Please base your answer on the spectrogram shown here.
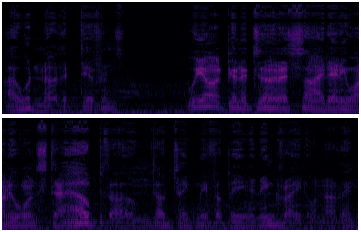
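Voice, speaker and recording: Game village mayor, gravelly, lowish, blunt, weary, pleading. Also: male voice, expressive, fairly quick, over music. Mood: weary urgent. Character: worried male village mayor, middle-aged, blunt.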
